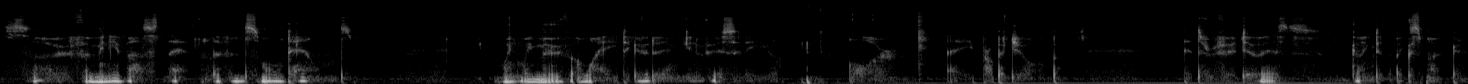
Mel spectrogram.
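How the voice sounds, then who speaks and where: A soft, breathy ASMR whisper from a New Zealand man, unhurried and full of little ums. His voice sits mellow and dark, with a gravelly edge. The breathiness never lifts into clear tone. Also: mid-range voice, steady tone.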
